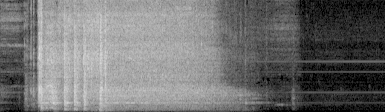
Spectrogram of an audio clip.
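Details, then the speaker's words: Honda CR-V with a bang on starting: sharp metal-on-metal clunks during the half-second of cranking, then the engine catches and settles; heard with the support block removed, worn transmission mount lets the engine knock on start. "vocês vão notar que ele vai fazer um tipo um estouro batendo ferro com ferro"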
